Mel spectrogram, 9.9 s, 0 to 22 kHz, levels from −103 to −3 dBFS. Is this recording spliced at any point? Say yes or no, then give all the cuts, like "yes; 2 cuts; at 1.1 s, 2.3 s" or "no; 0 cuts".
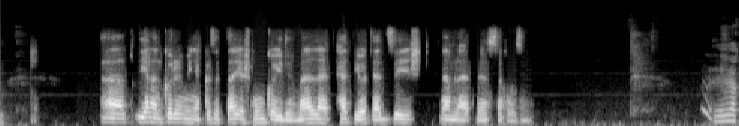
no; 0 cuts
